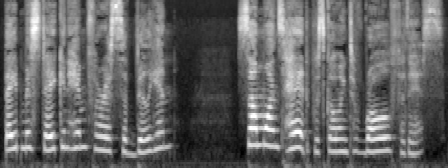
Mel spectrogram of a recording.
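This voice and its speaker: A woman reading fiction aloud as a scripted story narrator, measured, with dramatic pauses. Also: high voice. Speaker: amateur audiobook reader.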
